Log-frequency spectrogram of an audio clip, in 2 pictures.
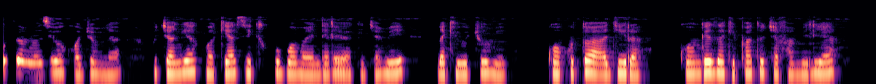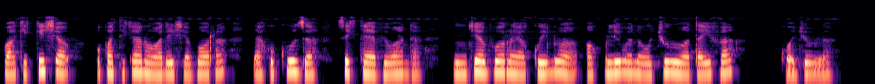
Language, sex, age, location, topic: Swahili, female, 36-49, Wajir, agriculture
